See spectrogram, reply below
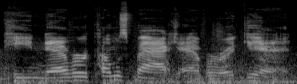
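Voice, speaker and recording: A man's voice: fairly high pitch, slow pace. A man giving casual, blunt game commentary as a co-commentator. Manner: blunt, sweary. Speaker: let's play co-commentator. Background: game music and effects.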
